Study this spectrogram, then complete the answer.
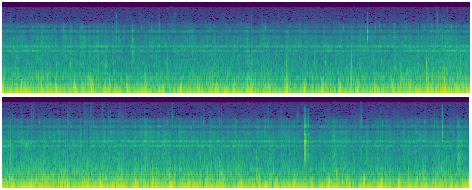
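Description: Bicycle tyres roll over a bumpy dirt track.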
